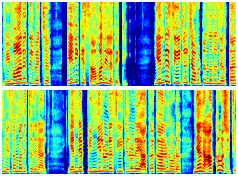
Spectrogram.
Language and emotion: Malayalam, angry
